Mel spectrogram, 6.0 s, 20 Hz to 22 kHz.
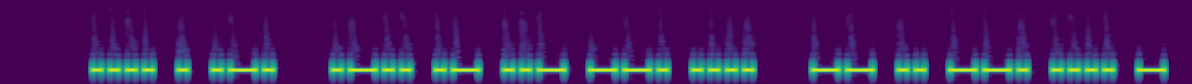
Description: Morse code, heard as a keyed tone, about 27 wpm, 700 Hz. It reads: HER LAUGH MIGHT
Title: Sentences from Top 1000 Words - Review Part 5 - 28wpm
